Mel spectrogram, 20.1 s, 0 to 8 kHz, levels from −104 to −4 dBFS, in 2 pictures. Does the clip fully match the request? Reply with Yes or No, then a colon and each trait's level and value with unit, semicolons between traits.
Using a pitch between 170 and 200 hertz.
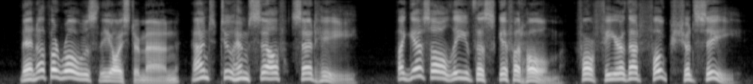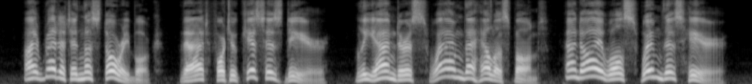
Yes: high, 190 Hz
